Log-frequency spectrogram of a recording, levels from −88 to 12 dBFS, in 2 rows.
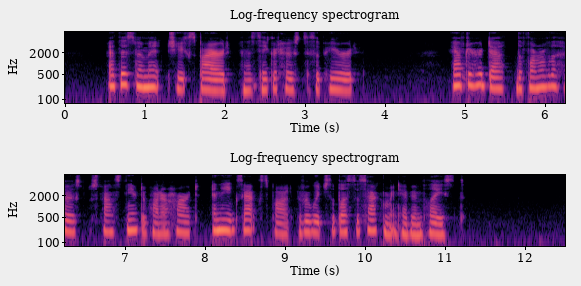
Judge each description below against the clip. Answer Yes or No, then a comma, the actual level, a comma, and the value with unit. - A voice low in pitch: No, high, 195 Hz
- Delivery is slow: No, average, 175 wpm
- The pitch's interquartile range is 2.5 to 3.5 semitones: Yes, average, 3.2 semitones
